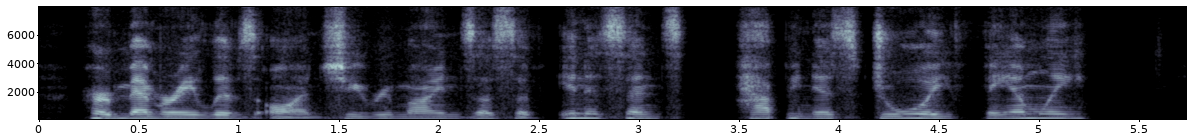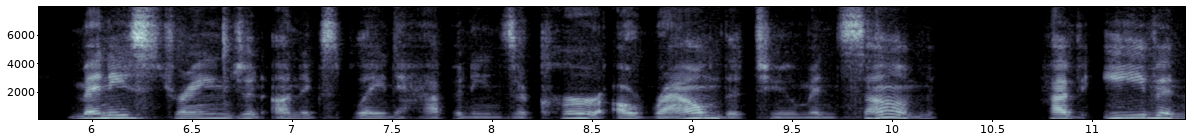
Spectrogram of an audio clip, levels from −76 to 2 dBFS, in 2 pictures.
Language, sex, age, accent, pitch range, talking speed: English, female, 40-59, American, 115-155 Hz, 130 wpm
